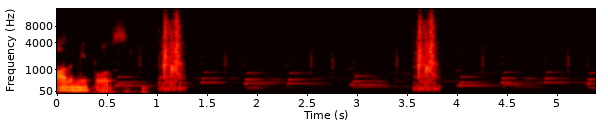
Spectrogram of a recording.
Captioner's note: camera clicks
